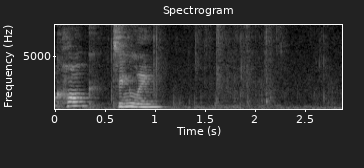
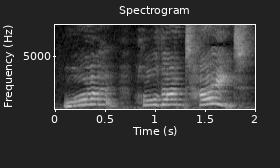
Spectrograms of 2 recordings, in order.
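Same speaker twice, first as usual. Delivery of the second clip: calling out; 12 semitones higher, much slower than usual. A narrator's reading. Dad calls after the bike.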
